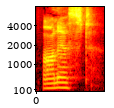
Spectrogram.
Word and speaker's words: honest: Honest also just begins with the ah sound of the letter O, no H sound.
